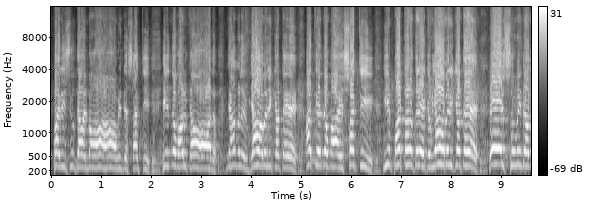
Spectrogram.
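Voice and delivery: loud, high Pentecostal prayer with tongues; ecstatic prayer. Acted. Preacher praying over the town in tongues, loud. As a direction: pray it out in full fervour.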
